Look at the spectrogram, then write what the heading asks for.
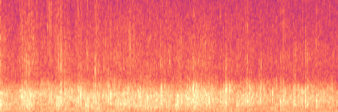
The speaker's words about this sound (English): Can you clap your hands to the Lord and give God praise?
